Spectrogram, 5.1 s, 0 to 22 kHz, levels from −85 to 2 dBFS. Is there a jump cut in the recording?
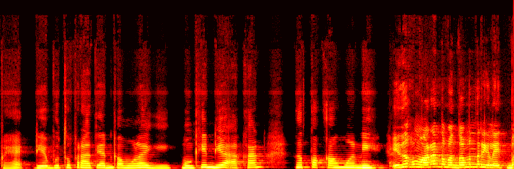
yes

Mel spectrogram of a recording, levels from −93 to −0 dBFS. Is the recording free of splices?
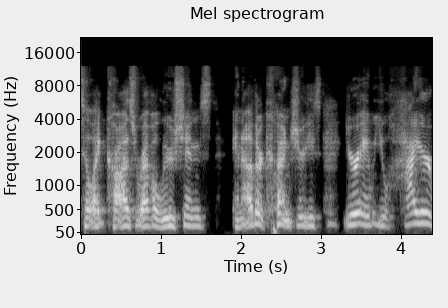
yes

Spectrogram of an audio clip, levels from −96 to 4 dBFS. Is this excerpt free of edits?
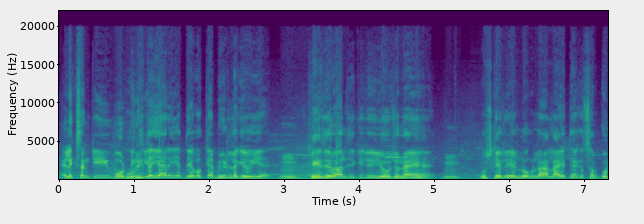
yes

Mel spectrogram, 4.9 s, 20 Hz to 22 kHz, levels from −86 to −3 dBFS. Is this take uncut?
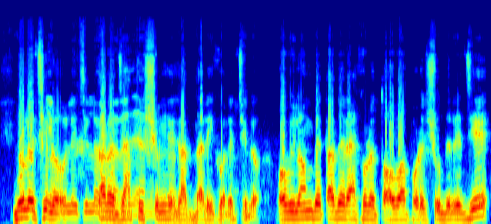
yes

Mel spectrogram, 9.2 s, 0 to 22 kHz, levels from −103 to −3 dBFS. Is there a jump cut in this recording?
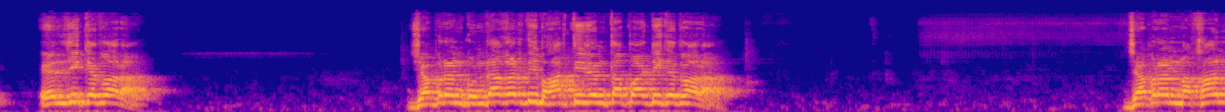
no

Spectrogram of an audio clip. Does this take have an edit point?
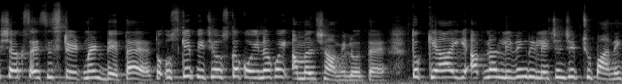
no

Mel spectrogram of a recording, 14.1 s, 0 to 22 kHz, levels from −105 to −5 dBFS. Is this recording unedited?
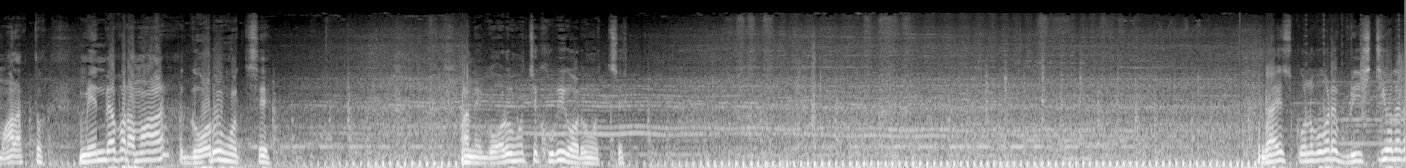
no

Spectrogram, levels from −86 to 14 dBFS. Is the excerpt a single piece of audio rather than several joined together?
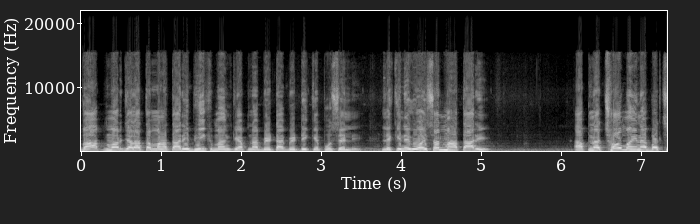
yes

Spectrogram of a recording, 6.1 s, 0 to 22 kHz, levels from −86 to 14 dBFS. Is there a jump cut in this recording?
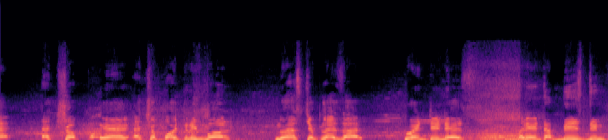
no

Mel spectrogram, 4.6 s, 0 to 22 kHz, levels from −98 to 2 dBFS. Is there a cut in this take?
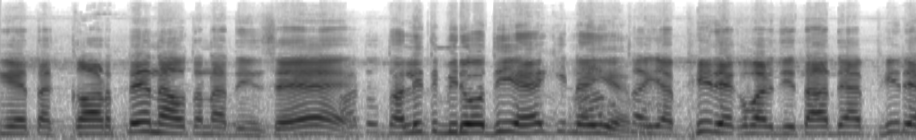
no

